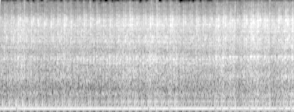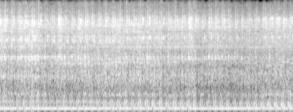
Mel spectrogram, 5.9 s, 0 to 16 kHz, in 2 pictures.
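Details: KTM 690 single after adjusting Rally Raid mechanical cam chain tensioner to pressure point plus half turn: steady, even low thump with smooth hum, no ticking or rattle; healthy normal idle.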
